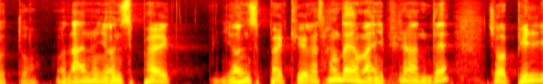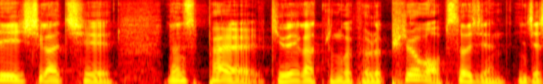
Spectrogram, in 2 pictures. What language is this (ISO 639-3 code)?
kor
